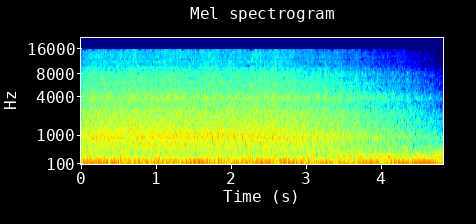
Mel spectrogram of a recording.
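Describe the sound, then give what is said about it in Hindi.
An old bus driven fast through dark, deserted, unfamiliar country, its engine and road noise forming a loud, steady, unbroken rumble heavy in the low end, with no voices. “Driver को भी शायद बहुत जल्दी थी स्थान पर पहुंचने की इसलिए वो भी बस को तेज रफ्तार में भगाए जा रहा था”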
